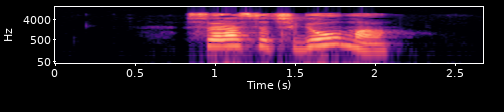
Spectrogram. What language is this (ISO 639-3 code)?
abk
